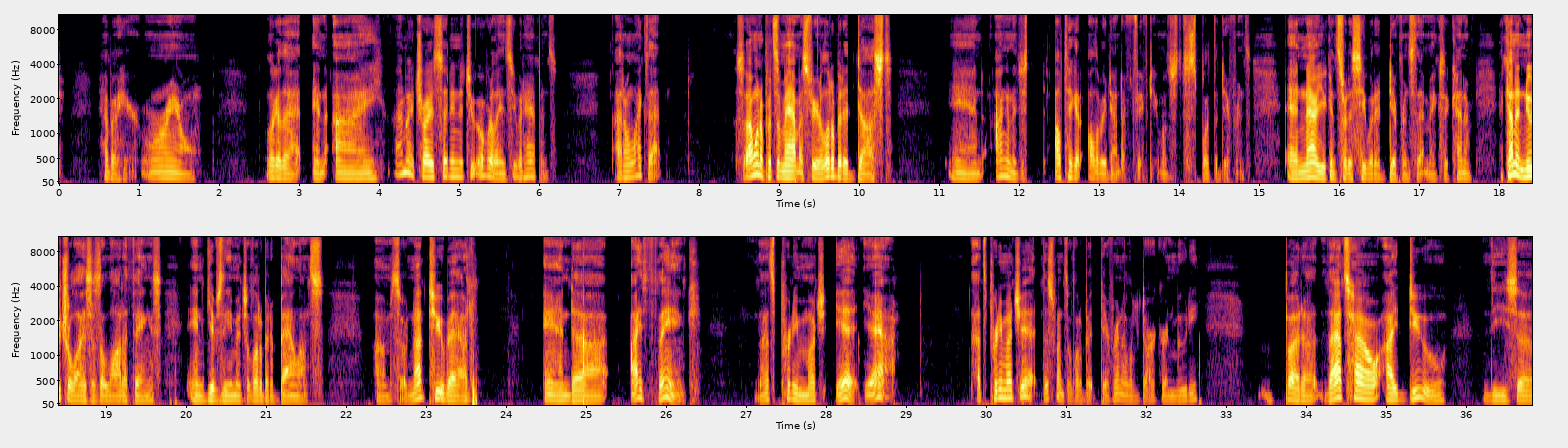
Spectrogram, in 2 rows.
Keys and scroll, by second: 7.0 super+z, 9.9 super+z.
